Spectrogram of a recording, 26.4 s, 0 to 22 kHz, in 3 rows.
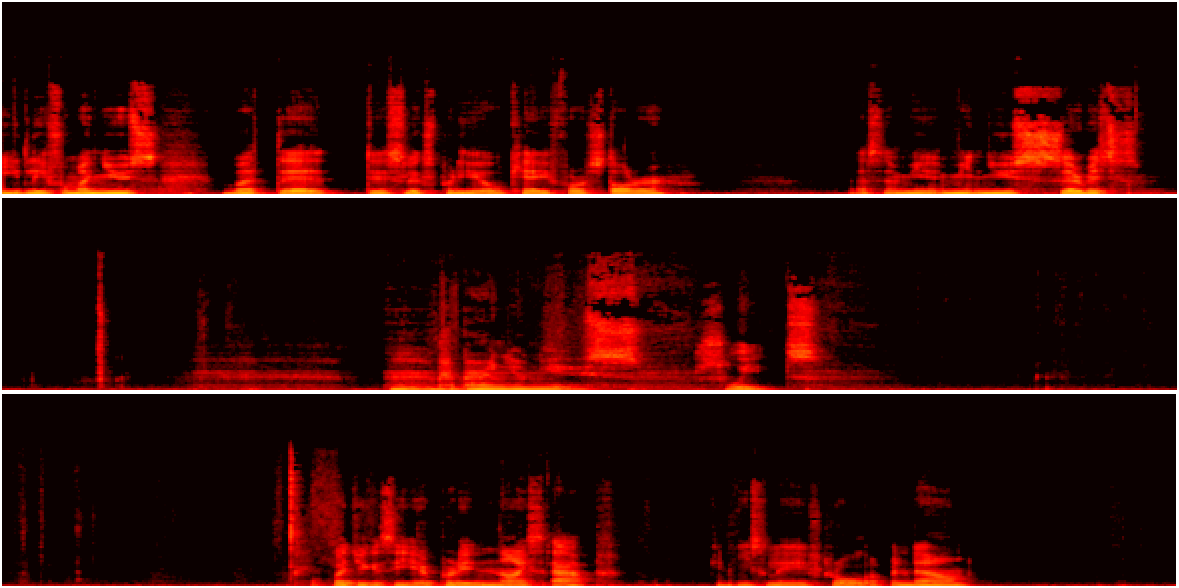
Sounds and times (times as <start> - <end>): Speech: 0.0 - 5.2, 6.4 - 8.6, 11.7 - 15.0, 20.1 - 22.3, 23.0 - 25.0
Inside, small room: 0.0 - 26.4.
